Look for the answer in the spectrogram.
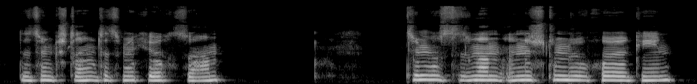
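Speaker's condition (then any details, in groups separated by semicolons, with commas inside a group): Spasticity from birth; multiple sclerosis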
